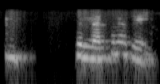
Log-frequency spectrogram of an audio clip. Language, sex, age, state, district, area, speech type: Bodo, female, 30-45, Assam, Kokrajhar, rural, conversation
